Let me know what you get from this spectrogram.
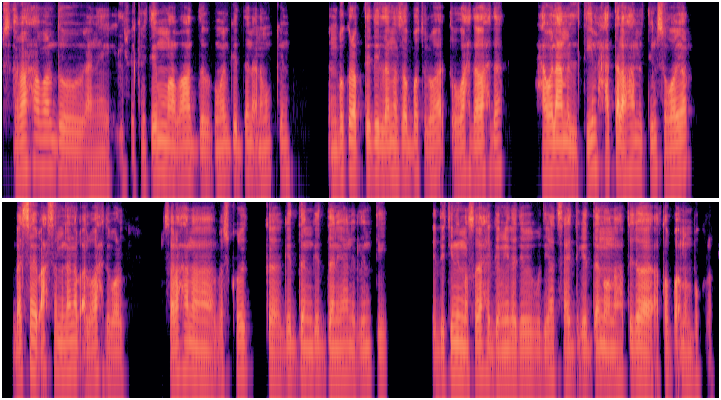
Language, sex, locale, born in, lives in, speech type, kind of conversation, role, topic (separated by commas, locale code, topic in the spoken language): Arabic, male, ar-EG, Egypt, Egypt, conversation, advice, user, إزاي أوازن بين شغلي وحياتي الشخصية كرائد أعمال؟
